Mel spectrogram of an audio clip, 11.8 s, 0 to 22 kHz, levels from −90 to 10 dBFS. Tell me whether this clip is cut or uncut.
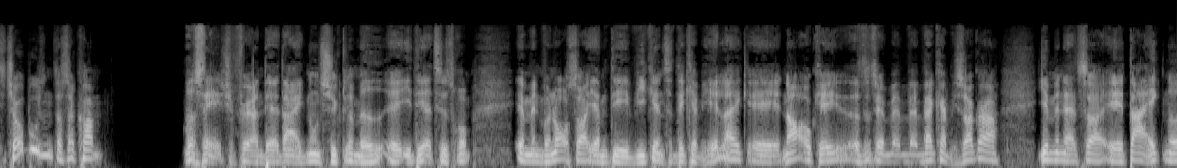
uncut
